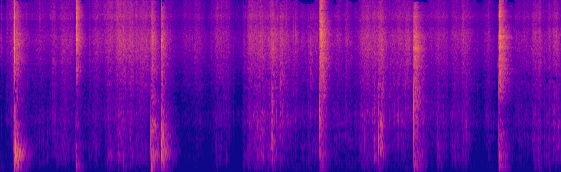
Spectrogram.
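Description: Air-filled plastic packing bags being crushed by hand and popping: a series of sharp pops, roughly one a second, with plastic crinkling between them.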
